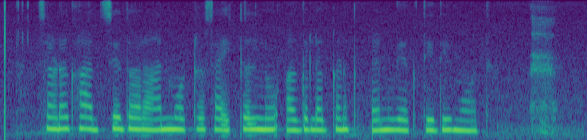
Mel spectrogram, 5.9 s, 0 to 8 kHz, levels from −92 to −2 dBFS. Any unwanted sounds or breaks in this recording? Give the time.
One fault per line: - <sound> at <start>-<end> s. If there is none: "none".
- dropout at 3.6-3.7 s
- throat clearing at 5.3-5.7 s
